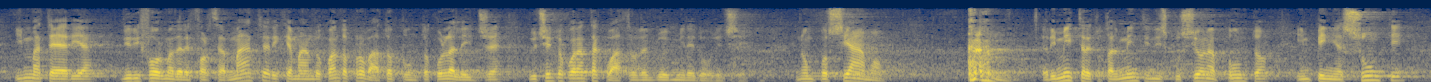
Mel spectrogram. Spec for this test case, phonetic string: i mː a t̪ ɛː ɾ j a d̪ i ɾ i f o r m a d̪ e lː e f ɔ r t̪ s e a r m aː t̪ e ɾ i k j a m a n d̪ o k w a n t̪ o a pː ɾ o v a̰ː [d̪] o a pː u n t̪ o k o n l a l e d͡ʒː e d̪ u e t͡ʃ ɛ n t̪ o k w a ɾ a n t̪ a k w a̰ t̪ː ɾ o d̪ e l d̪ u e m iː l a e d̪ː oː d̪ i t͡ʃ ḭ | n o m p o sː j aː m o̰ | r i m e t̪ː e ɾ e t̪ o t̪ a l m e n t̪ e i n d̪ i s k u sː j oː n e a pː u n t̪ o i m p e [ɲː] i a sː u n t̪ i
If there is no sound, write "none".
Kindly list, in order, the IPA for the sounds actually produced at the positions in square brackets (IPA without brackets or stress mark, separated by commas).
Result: t̪, ɲː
